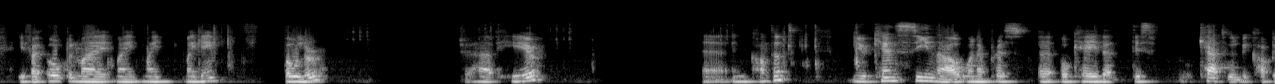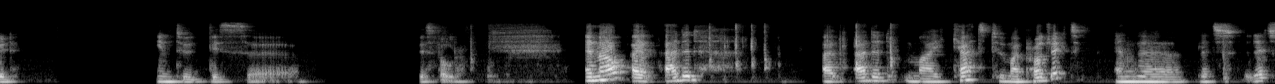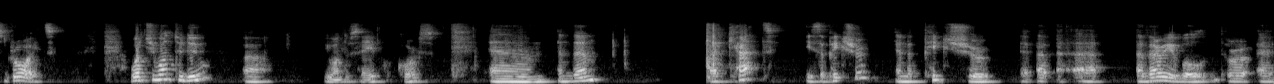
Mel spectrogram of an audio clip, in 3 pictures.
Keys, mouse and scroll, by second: 1.3 alt+click, 2.2 super+d, 3.5 click, 3.8 click, 8.0 alt+Tab, 13.4 click, 16.3 click, 19.1 alt+Num_Lock, 19.2 alt+Tab, 20.4 alt+Tab, 26.9 click, 32.6 Return.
